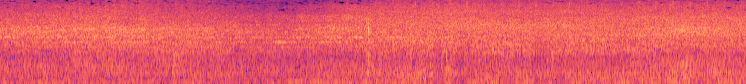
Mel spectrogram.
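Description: Semi-truck's diesel engine running steadily at idle, a constant low rumble.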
